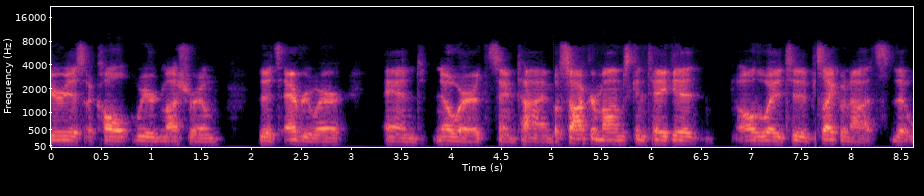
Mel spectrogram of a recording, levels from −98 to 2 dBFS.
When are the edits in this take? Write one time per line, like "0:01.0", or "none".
0:05.1
0:06.5
0:07.6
